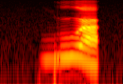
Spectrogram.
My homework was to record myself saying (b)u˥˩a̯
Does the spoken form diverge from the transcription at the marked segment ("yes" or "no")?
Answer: no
